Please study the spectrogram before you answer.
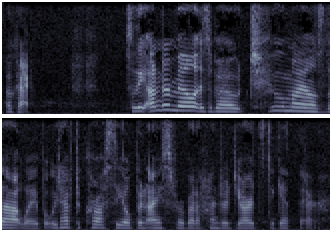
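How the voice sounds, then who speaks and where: An actress plays a young woman on the run in an audio drama. She is practical and sardonic, speaking in a natural, dry way at a medium pitch. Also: fairly quick, natural voice. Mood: practical, focused. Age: young adult. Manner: dry, sarcastic.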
